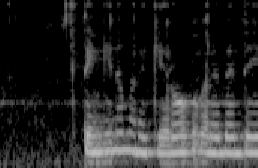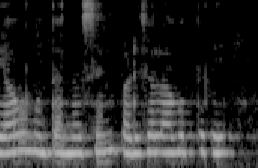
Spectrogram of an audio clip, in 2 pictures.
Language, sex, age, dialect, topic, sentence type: Kannada, female, 25-30, Coastal/Dakshin, agriculture, question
